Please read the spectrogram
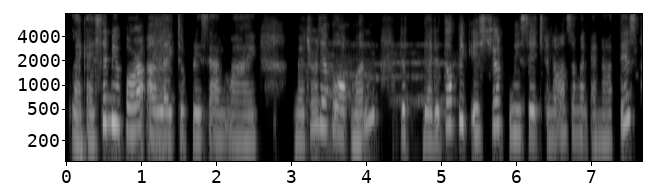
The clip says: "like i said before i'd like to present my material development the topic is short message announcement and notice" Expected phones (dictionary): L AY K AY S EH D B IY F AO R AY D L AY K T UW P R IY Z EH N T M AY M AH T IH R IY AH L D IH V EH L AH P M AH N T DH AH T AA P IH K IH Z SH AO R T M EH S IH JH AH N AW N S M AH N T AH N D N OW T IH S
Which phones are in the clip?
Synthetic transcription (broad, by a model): L AY K AY S EH D B IY F AO R AY D L AY K T UW P R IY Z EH N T M AY M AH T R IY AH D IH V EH L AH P M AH N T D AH T AA P IH K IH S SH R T M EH S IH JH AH N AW N S M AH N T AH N N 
